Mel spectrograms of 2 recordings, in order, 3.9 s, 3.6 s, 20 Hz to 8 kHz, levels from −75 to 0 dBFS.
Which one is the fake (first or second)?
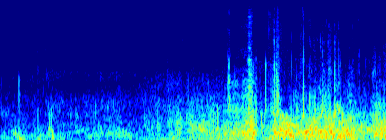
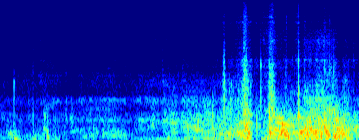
second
